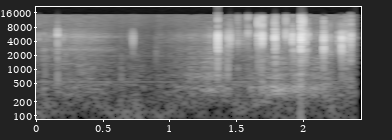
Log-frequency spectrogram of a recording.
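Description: Gobstopper candy packaging crinkling and clicking in the hands as it is worked at to get it open: quiet at first, then a quick run of sharp crinkles in the second half.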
